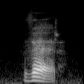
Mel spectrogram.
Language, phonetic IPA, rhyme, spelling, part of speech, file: Hungarian, [ˈvɛr], -ɛr, ver, verb, Hu-ver.ogg
- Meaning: 1. to beat, bang, throb 2. to mill 3. to mint, strike 4. to pant, palpitate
